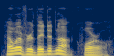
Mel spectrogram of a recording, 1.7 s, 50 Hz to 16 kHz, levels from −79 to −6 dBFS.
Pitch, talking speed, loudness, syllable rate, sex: 130 Hz, 175 wpm, -14 LUFS, 4.8 syllables/s, male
